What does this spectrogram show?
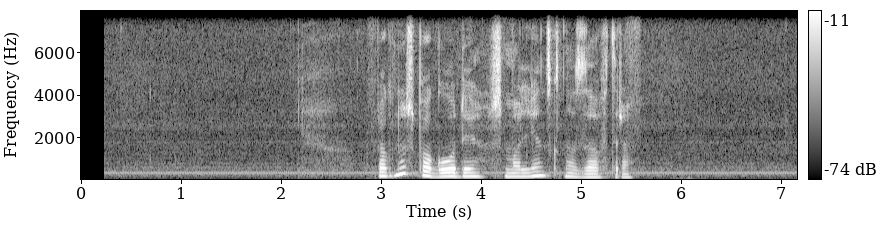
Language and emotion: Russian, neutral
